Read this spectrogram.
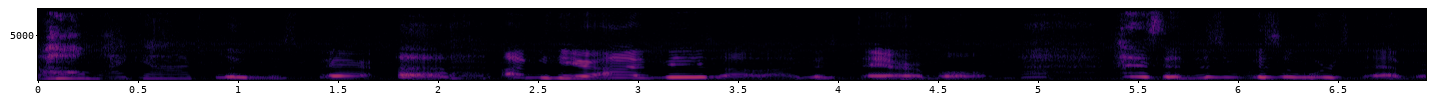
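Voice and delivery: high, whimpering complaint, hammed-up; mock sob of a self-pitying believer; mock whining despair. Churchgoer mocking complainers, whiny fake crying. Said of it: "So we always look at like".

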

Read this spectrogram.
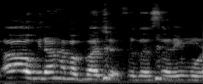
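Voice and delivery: loud pretend excuse; mock budget officials. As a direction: breezily imitate officials brushing people off. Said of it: "They're gonna be like".

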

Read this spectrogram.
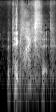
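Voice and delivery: laughing through the punchline. Retold or imitated. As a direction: repeat it while cracking up. Cracks up repeating the punchline.

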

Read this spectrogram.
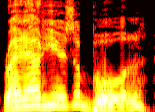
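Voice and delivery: mock Southern accent. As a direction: play a Southern rancher showing off his livestock. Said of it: "sounds like a Southern thing to say".

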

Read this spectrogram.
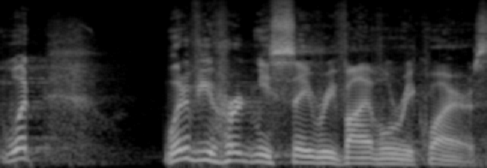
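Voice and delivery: ordinary delivery

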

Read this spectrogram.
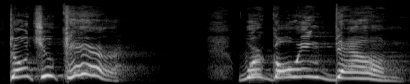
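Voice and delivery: high, loud desperate cry over the storm; panicked shout. Acted. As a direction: shout in panic as the boat sinks. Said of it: "woke him up shouting".

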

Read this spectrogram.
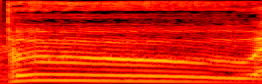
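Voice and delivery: loud, long mock boo; booing crowd. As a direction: boo like a rowdy audience. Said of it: "at the bad stuff".

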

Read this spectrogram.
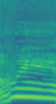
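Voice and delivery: high-pitched playful wheee; carefree squeal of flight; gleeful whee. Acted. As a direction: let out a high, floaty whee. Acting out flying away, carefree.

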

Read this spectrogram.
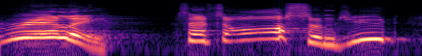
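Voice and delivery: high-pitched retold amazement; delighted surprise. Retold delighted reaction to grandson.

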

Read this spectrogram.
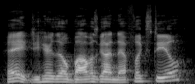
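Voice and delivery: ordinary delivery

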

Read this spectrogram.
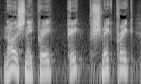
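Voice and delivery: Chinglish-accented fumble on a repeated phrase; Chinglish accent slip. Real, not acted. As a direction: let a Chinglish accent garble the words, slowing down. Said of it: "Chinglish accent comes out".

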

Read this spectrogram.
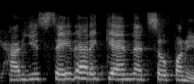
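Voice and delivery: high, loud mocking coworker voice; mocking New Yorker. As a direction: play the amused New Yorker boss-teasing voice. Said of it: "she was like".

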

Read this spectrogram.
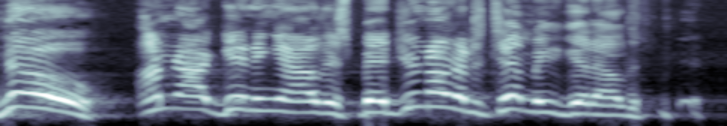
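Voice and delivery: high-pitched acted protest, loud on the first word; stubborn refusal. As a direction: play a patient digging in against getting up. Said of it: "they're going".

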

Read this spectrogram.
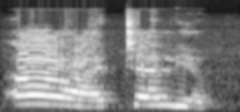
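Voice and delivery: usual speaking voice

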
